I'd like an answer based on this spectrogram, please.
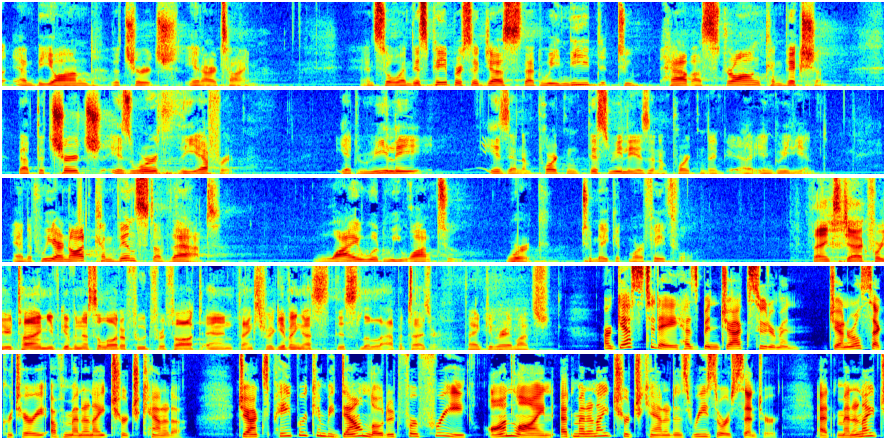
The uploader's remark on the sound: This episode was recorded live at the 2009 Mennonite Church Canada Assembly in Saskatoon, Sask.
